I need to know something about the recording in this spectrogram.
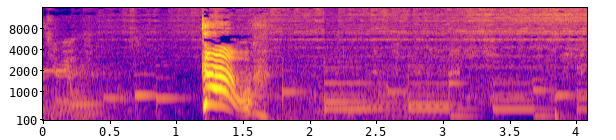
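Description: Background music with held notes, broken by one loud shouted "Go!" a little over a second in.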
